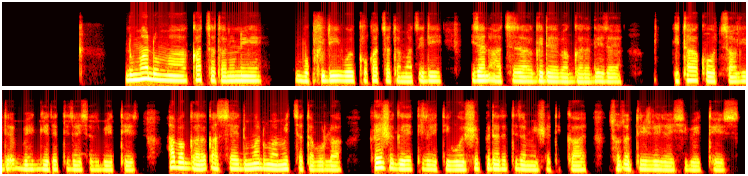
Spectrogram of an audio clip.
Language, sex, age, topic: Gamo, male, 18-24, government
